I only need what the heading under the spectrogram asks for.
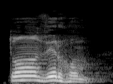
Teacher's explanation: اب یہاں پر 1 2 3 میم ساکن ہے، تینوں پر اظہار ہوگا، غنہ نہیں ہوگا۔ تنذرہم نون کا اخفا ہوگا، را کو زیر کی وجہ سے باریک پڑھنا ہے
